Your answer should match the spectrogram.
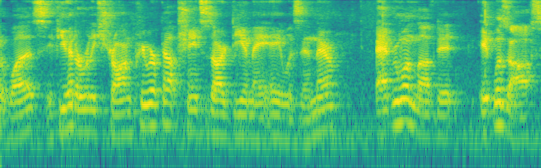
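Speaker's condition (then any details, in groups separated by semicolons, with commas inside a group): No condition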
